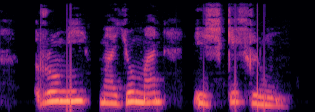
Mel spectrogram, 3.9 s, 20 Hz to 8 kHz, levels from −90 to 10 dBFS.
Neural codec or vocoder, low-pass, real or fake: none; 7.2 kHz; real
